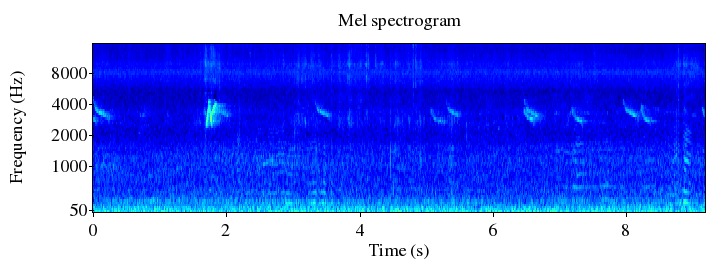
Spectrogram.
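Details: A steady, low droning hum of a wild swarm of Africanized western honey bees, with faint high bird chirps now and then.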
